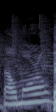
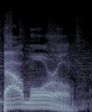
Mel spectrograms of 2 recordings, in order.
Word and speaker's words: Balmoral: Passed away this afternoon at, uh, how do you pronounce that in, in, Scotland? Where was she at? Balmoral. Balmoral at the age of 96.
